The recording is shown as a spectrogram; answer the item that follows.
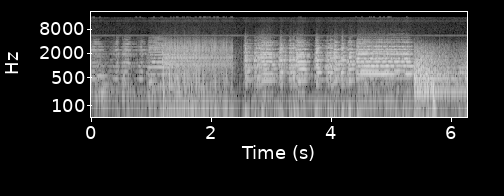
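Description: Orchestral fanfare music with brass notes and timpani in short, punchy phrases. About five seconds in, a dense, noisy sustained sound swells in over the music.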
